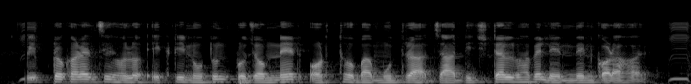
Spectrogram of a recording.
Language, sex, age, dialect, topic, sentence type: Bengali, male, 18-24, Standard Colloquial, banking, statement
